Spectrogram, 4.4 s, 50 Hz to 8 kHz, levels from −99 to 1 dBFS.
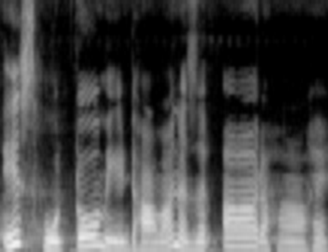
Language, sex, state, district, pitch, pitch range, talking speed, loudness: Hindi, female, Madhya Pradesh, Umaria, 225 Hz, 215-285 Hz, 110 wpm, -16 LUFS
